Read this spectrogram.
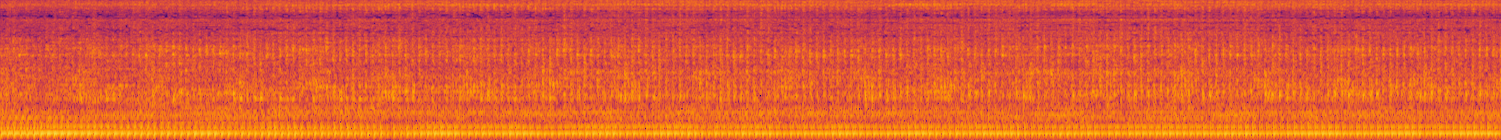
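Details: Honda CBS engine at steady idle: fast, uneven ticking over a low even hum; abnormal engine noise, cause not clear.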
